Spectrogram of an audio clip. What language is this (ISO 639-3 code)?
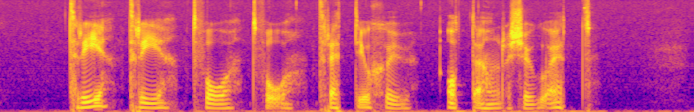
swe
